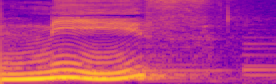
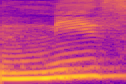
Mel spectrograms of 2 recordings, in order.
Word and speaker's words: niece: Pues sobrina y nieta es algo que muchos confunden porque sobrina se dice niece y nieta, pero es que niece suena como nieta.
